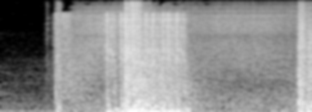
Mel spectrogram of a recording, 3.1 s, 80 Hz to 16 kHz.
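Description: Bursts of Sawn-Off shotgun and M4A1-S rifle fire in a Counter-Strike match on Cobblestone, a loud volley near the start and a dense sustained stretch of rapid shots, then another sharp burst at the end.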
